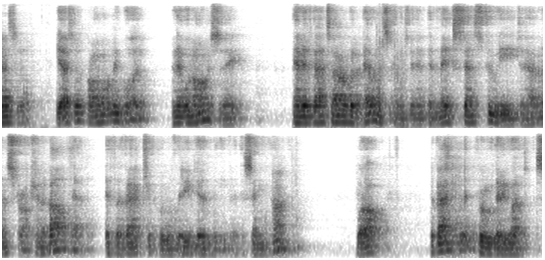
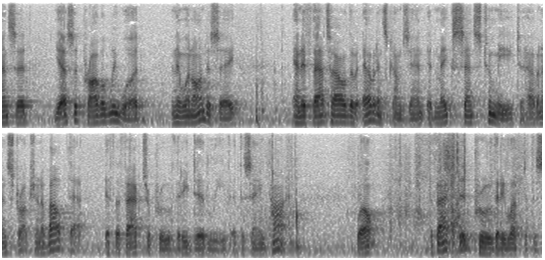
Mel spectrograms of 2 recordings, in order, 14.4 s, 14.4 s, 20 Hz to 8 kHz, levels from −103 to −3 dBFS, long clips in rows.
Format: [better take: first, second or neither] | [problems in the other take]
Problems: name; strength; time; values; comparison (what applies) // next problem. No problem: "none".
second | noise reduction (neural mask model DeepFilterNet 3)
